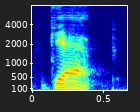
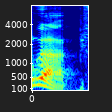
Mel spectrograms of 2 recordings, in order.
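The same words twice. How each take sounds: First: GAP with the vowel of cat; GAP, clean final P; correct English gap. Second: GAP as "GAH-pee"; wrong, Brazilianized gap. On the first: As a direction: say "gap" as "ghep", ending on the P. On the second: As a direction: add an i after the P of "gap". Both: Shown as a demonstration. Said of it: "Gap e não gap".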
